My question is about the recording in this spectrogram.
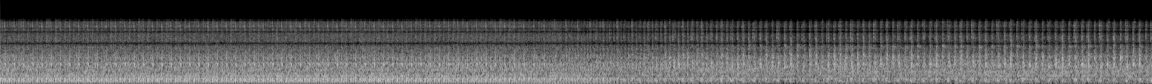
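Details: MF-825 diesel idling with a steady, fairly regular knock about three per second over the run; engine knocking, cause unclear.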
